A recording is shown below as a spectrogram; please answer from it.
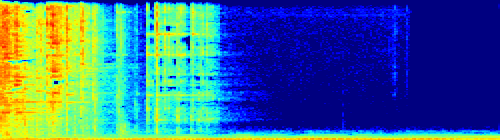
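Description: Sound effect for an animated title: a sudden crash with clinking that dies away within about a second, over sustained background music.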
